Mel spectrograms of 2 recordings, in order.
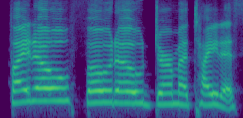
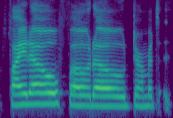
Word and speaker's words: Phytophotodermatitis: Phytophotodermatitis. Yes, it is a thing, guys. That is the name of it. Phytophotodermatitis.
